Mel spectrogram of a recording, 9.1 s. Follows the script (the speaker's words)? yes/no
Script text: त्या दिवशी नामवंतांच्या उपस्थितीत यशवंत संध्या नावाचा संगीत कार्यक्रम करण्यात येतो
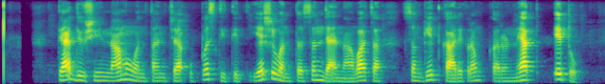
yes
